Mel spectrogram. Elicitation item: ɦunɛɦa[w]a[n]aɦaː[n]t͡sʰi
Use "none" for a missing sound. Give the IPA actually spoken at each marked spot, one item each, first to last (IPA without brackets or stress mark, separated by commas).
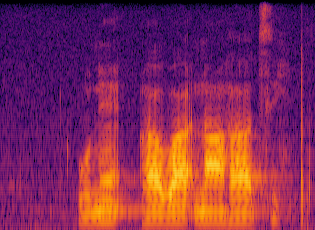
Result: β, n, none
